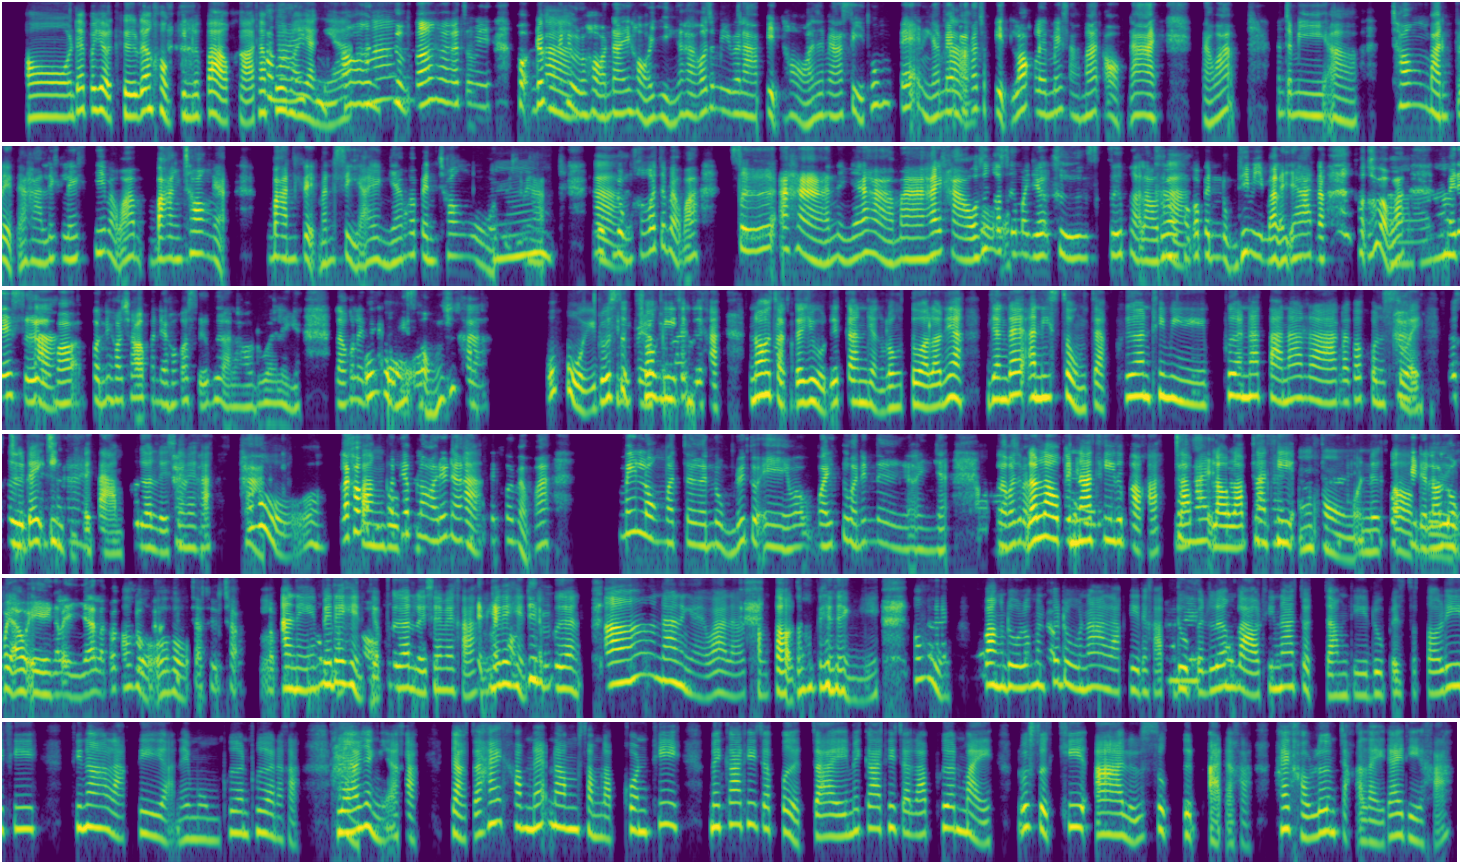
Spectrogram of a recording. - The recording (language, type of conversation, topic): Thai, podcast, มีคำแนะนำสำหรับคนที่เพิ่งย้ายมาอยู่เมืองใหม่ว่าจะหาเพื่อนได้อย่างไรบ้าง?
- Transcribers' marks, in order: laughing while speaking: "มารยาทเนาะ เขาก็แบบว่า"; chuckle; chuckle; laughing while speaking: "คําตอบต้องเป็นอย่างงี้"; unintelligible speech; unintelligible speech; in English: "story"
